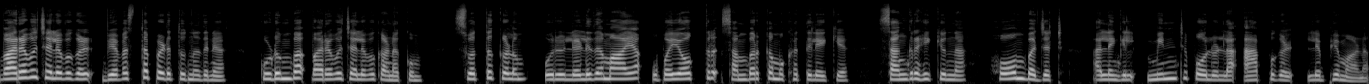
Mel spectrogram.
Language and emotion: Malayalam, neutral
